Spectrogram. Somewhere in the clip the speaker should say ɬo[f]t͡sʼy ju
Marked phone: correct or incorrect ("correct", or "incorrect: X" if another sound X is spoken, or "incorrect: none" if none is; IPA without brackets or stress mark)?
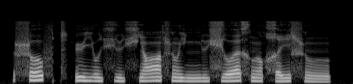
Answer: correct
